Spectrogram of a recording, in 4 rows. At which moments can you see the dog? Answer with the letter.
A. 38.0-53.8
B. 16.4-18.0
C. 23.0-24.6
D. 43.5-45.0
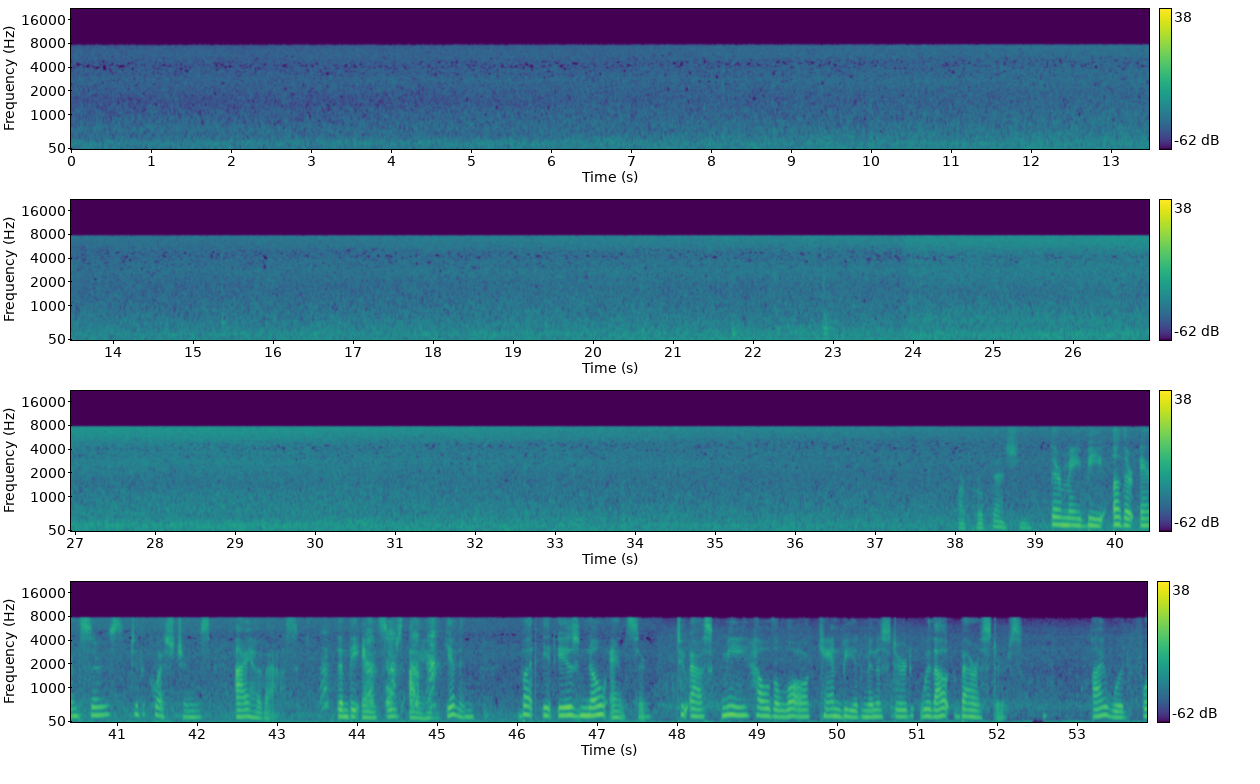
D.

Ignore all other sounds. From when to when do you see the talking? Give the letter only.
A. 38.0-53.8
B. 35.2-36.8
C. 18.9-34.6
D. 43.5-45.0
A.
